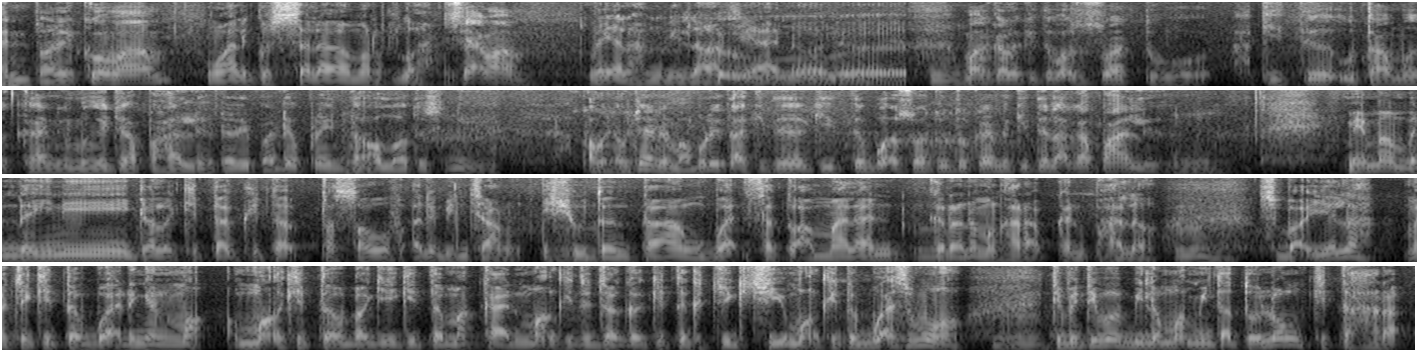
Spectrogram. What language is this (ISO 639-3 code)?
msa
